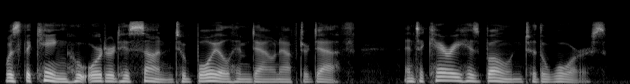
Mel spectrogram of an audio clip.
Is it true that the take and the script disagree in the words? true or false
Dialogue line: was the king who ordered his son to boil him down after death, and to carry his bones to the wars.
true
